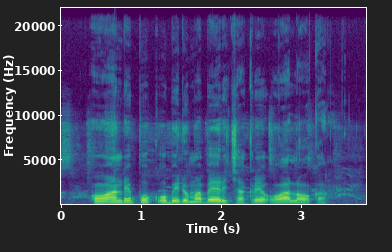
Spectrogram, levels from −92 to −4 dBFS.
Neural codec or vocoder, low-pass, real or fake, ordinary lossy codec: none; none; real; none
